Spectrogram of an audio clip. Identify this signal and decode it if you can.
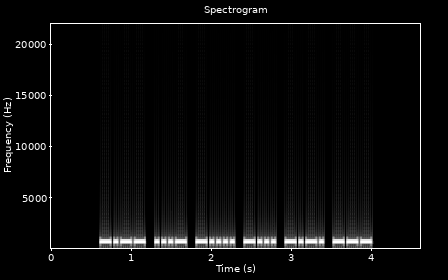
Morse code, heard as a keyed tone, about 28 wpm, 700 Hz. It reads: YV6BCO
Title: DXCC-100 Call Signs - 6 Characters - 28wpm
